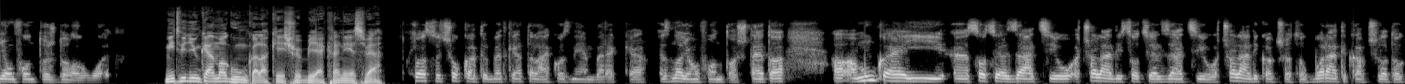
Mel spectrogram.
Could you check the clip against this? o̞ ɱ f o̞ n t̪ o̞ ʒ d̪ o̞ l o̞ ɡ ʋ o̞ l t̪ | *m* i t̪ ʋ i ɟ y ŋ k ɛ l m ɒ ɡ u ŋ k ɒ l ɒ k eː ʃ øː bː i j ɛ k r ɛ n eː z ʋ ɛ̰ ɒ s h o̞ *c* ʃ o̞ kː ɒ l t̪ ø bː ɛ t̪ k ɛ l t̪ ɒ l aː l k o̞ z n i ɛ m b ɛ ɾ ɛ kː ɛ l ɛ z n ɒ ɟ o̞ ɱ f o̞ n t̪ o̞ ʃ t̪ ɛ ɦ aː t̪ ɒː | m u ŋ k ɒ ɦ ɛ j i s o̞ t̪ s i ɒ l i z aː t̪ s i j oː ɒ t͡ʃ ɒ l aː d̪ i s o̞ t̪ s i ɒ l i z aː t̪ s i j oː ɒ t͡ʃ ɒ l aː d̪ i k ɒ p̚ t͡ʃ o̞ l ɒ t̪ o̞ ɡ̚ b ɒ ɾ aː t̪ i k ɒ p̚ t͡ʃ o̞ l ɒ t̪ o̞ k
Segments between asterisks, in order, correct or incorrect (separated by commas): correct, correct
